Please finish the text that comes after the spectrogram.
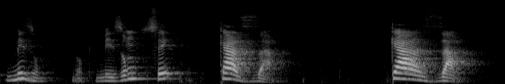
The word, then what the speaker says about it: casa: Casa. Attention, l'accent tonique, c'est sur la première syllabe. Ka. Donc, casa.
